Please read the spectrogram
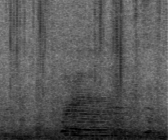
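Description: A high-pitched, drawn-out voice sounding for about a second, starting a little before the middle.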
